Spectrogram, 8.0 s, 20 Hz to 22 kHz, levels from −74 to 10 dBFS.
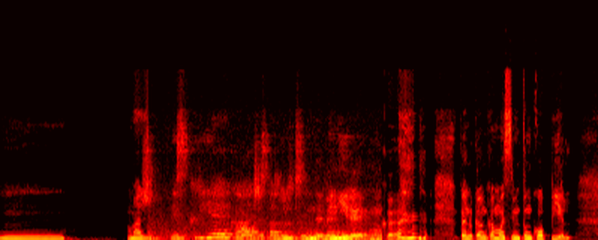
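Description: From 1.97 s to 5.09 s the speech turns suddenly roomy and hollow, thinner in the low end, with background noise rising to roughly 25 dB below the speech, while the overall level stays about the same. At 5.09 s the close, full sound returns just as abruptly. This is most likely a switch to a distant microphone: the close microphone's feed dropped out, so a pickup further from the talker, hearing more of the room and less bass, carried the speech instead.

At 5.51 s the sound briefly freezes into a sustained, fading continuation of whatever preceded it, lasting about 74 ms, and then jumps ahead at 5.61 s with roughly 80 ms of speech gone. That is a burst of packet loss. A short run of audio packets never arrived in time, so the receiver stretched out the last sound it had, turning it down as the gap went on, and resumed once fresh packets arrived, leaving the missing stretch unheard.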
